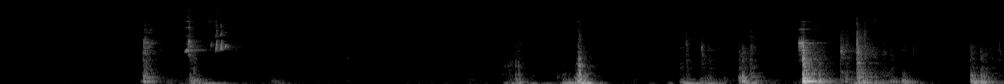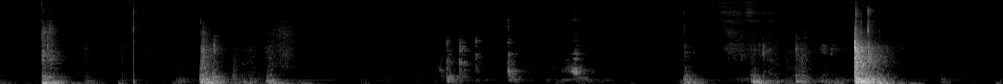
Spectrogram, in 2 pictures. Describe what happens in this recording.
I opened the my room's door. Then I opened my wardrobe and searched for clothes. Then I closed the wardrobe.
